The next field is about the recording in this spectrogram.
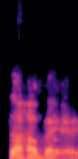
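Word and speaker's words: Dahabiya: Let me see if I say it right. Dahaba. Dahaba. Yes. Yes.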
